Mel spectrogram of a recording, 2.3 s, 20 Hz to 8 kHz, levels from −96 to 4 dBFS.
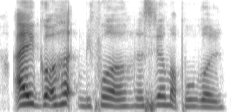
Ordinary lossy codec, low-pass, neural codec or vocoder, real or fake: none; none; codec, 16 kHz, 4.8 kbps, FACodec; fake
